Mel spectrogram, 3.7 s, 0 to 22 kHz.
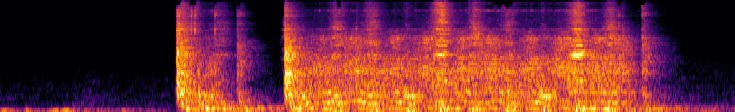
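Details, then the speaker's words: Classic Mini after new relay and cleaned earthing point: starter spins engine over freely with steady, even whirring without catching, first time turning over in 10–11 years; normal cranking, but key-start wiring still faulty. "It's great because that's the first time in 10 11 years we've heard the engine turn over. which is amazing."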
